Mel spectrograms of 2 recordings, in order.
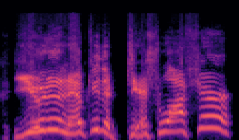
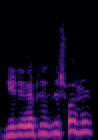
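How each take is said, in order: First: It is said in a harsh, accusing tone. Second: It is said in a light, casual tone. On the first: The remark is retold as a complaint. "giving the the worst inflection possible to how you said what you said" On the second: The remark was a casual question. "And all you said is you came in"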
